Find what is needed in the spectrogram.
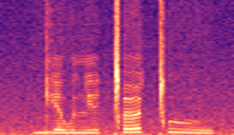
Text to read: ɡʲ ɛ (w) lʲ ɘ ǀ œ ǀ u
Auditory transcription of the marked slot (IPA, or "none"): w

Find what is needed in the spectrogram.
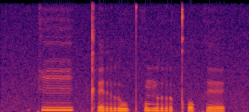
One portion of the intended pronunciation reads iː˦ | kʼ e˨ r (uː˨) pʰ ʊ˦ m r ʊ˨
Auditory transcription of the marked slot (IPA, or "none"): uː˨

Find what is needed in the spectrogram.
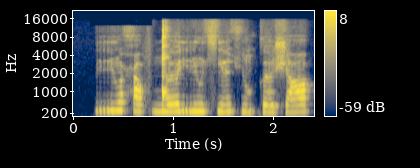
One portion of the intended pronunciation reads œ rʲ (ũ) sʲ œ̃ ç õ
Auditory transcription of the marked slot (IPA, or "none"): ũ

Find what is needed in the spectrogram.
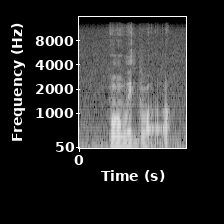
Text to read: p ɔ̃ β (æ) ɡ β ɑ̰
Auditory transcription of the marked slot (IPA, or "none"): ɛ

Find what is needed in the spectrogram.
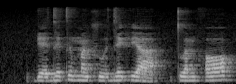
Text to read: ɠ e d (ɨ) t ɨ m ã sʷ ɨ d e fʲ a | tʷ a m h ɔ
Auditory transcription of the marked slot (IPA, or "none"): e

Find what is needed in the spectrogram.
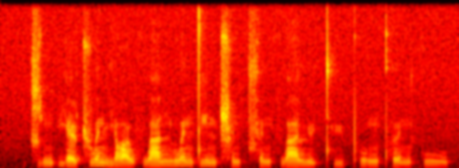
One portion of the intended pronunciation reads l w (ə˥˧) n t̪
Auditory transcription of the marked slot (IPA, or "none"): ə˥˧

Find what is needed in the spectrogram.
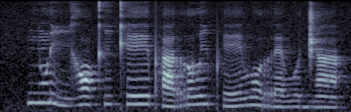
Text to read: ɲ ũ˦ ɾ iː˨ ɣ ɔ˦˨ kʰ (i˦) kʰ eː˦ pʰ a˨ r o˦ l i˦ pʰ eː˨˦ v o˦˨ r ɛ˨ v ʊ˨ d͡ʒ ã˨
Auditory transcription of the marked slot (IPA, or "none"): i˦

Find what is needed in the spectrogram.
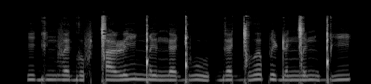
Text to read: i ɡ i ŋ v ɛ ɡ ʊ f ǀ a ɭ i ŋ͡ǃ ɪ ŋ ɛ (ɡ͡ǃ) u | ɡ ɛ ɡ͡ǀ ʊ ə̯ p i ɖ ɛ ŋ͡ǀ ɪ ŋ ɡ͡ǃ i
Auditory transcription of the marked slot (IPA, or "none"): ɡ͡ǃ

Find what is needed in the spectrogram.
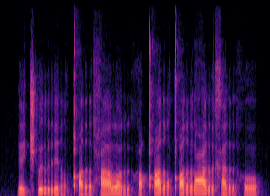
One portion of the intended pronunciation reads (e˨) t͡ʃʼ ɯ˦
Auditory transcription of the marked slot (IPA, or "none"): e˨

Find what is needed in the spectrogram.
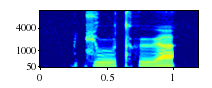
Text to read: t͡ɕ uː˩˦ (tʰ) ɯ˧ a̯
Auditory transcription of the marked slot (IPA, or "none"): tʰ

